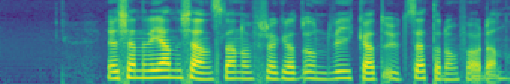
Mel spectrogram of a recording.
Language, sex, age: Swedish, female, 23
